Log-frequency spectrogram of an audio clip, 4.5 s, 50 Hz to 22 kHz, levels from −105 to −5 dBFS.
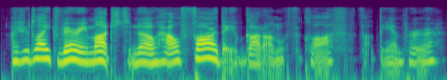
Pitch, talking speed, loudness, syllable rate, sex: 215 Hz, 255 wpm, -18 LUFS, 5.3 syllables/s, female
